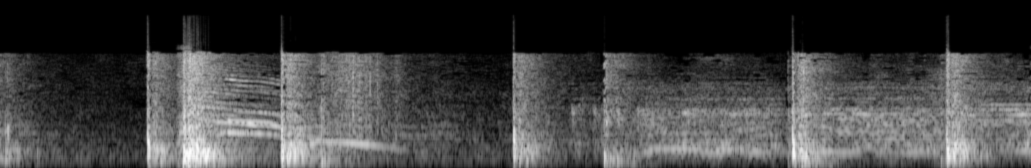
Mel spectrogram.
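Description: Aerial firework shells bursting overhead: about six sharp booms at irregular intervals of one to three seconds, two of them close together early on, each trailing off in a rumbling echo.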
